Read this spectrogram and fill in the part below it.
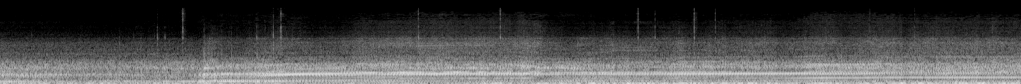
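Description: A car engine hums and rises in pitch as the car speeds up.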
